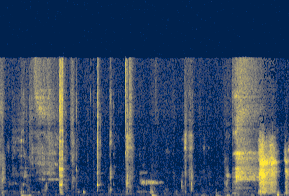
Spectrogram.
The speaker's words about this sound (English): Sip.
